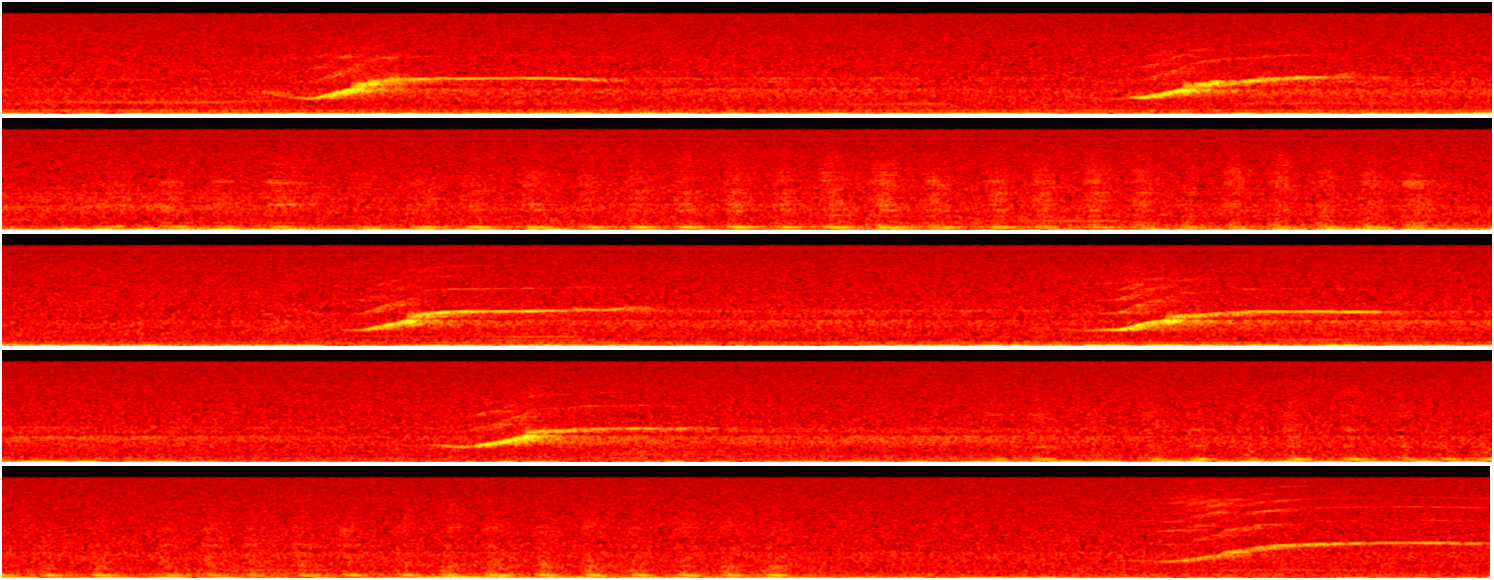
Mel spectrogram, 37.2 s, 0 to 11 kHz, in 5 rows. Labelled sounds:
1.5	3.1	humpback whale, 0.80 to 1.4 kHz
5.9	6.8	humpback whale, 0.80 to 2.2 kHz
16.7	18.2	humpback whale, 0.80 to 4.2 kHz
20.7	21.8	humpback whale, 0.80 to 1.1 kHz
24.7	25.8	humpback whale, 0.80 to 2.9 kHz
35.6	37.2	humpback whale, 0.80 to 4.2 kHz

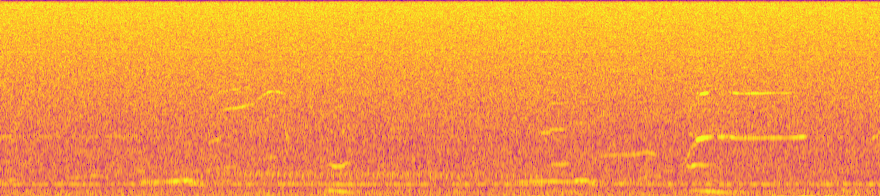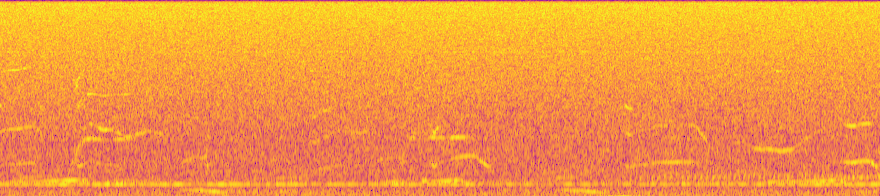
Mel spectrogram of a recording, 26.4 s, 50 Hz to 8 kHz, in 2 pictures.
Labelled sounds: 3.4	4.1	humpback whale, 1.4 to 2.0 kHz
8.1	8.5	humpback whale, 0.90 to 1.1 kHz
10.4	11.5	humpback whale, 0.80 to 1.9 kHz
13.3	13.7	humpback whale, 2.6 to 2.8 kHz
14.4	14.9	humpback whale, 0.80 to 1.1 kHz
19.9	20.2	humpback whale, 0.83 to 0.99 kHz

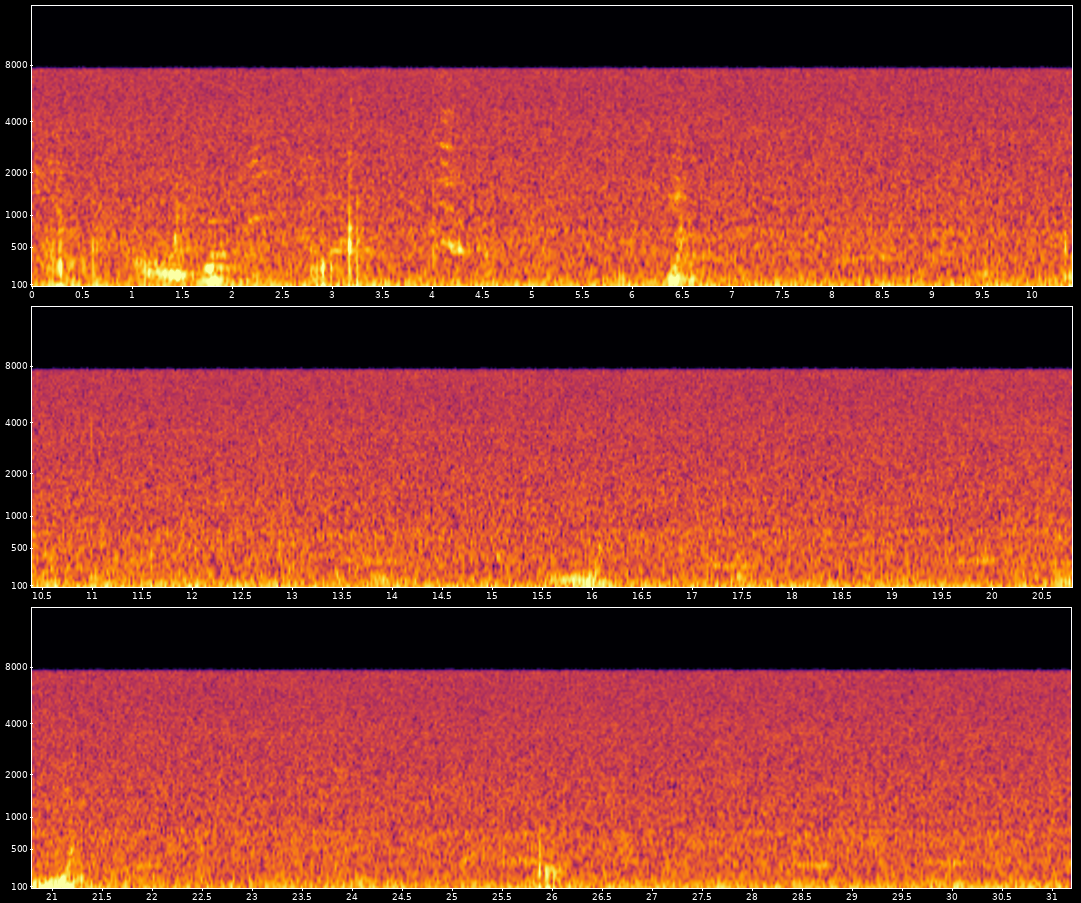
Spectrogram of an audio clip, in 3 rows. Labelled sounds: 2.1	2.3	humpback whale, 0.80 to 0.99 kHz

